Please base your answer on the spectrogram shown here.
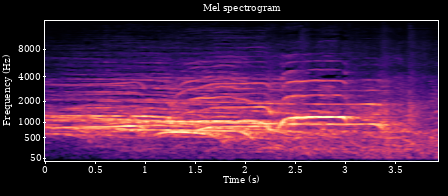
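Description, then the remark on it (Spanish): A large audience at a campaign event erupts in loud, sustained cheering and shouting as the candidate on stage takes a selfie with his phone, many voices overlapping with rising whoops and yells filling the space for several seconds. “El público estalla.”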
